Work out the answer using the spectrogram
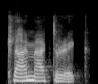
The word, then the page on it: climacteric: Indian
